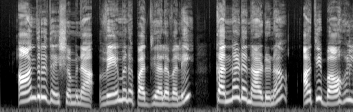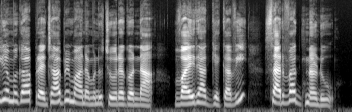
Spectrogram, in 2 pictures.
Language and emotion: Telugu, neutral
